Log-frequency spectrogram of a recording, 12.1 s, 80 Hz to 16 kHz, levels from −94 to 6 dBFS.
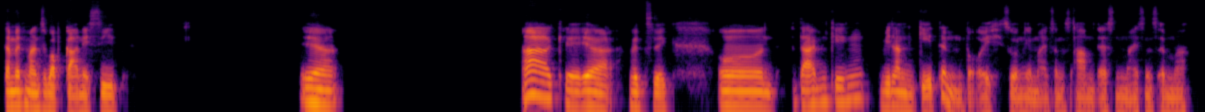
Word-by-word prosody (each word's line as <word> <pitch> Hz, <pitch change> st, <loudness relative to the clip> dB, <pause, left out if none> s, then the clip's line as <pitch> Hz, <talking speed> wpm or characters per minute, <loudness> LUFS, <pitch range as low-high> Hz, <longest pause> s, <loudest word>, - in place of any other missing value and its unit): Damit 110 Hz, +1 st, +4 dB
man's 100 Hz, -3 st, +3 dB
überhaupt 95 Hz, -2 st, +1 dB
gar 85 Hz, 0 st, +3 dB
nicht 90 Hz, -1 st, -4 dB
sieht. 90 Hz, -2 st, -1 dB, 1.8 s
Ja. 120 Hz, -3 st, +4 dB, 1.8 s
Ah, 180 Hz, 0 st, +7 dB
okay, 115 Hz, -8 st, +1 dB
ja, 100 Hz, -4 st, +5 dB
witzig. 100 Hz, -2 st, -1 dB, 0.4 s
Und 110 Hz, -2 st, +3 dB
dann 125 Hz, +2 st, +1 dB
ging 145 Hz, +3 st, -4 dB
wie 105 Hz, -2 st, -1 dB
lang 100 Hz, -4 st, 0 dB
geht 90 Hz, +1 st, -2 dB
denn 70 Hz, -, -2 dB
bei -, -, -6 dB
euch -, -, -8 dB
so -, -, -4 dB
'n 80 Hz, -, -5 dB
gemeinsames 75 Hz, +1 st, -9 dB
Abendessen 80 Hz, +1 st, -7 dB
meistens 80 Hz, +2 st, -9 dB
immer? 80 Hz, 0 st, -7 dB
105 Hz, 130 wpm, -27 LUFS, 85-110 Hz, 1.8 s, Ah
